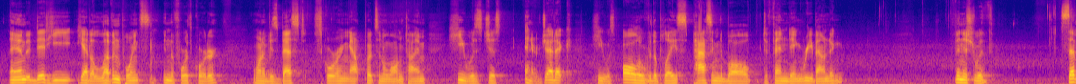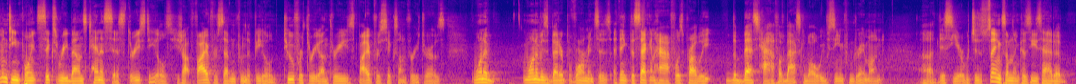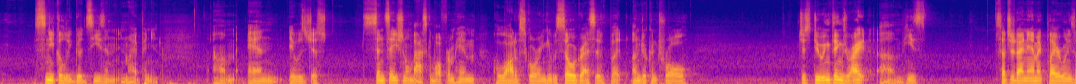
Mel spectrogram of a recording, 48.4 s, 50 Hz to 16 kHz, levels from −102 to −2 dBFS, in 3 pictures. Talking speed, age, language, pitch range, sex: 170 wpm, 20-39, English, 100-115 Hz, male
